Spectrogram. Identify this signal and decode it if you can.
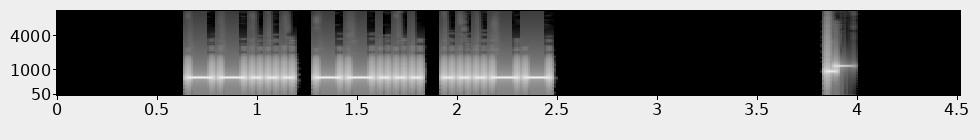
Morse code, heard as a keyed tone, about 30 wpm, 700 Hz. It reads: 773
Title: Common Cut Numbers - 3-Digit 30wpm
